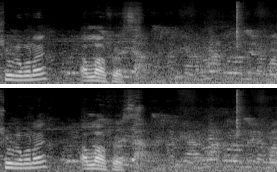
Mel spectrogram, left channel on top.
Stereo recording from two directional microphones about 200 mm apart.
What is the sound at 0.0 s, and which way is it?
A man's voice, 5° left (ahead or behind).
